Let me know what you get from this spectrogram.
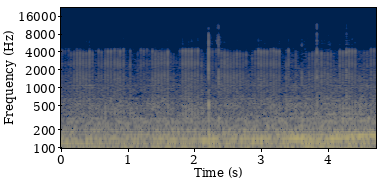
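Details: Tange, a rescued 39-day-old kitten, sleeps belly-up on a bed and snores softly: a low, rapid, rumbling pulse that runs steadily throughout, with a few faint clicks above it and the rumble swelling slightly near the end.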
